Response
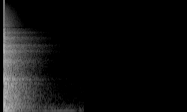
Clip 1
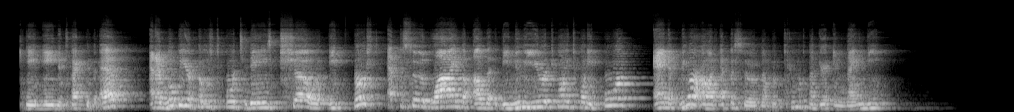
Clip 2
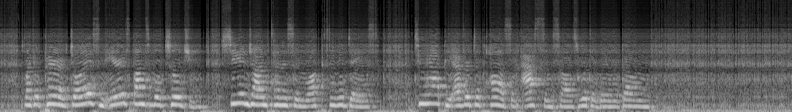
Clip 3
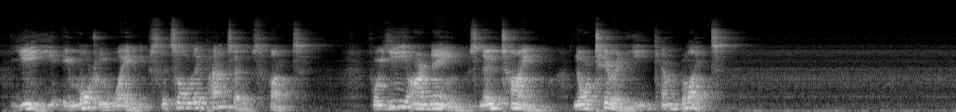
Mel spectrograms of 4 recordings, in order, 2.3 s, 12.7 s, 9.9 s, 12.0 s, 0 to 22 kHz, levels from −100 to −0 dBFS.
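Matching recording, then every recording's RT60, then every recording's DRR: 1; 0.60, 0.60, 0.60 s; -5.5, 4.5, -13.5 dB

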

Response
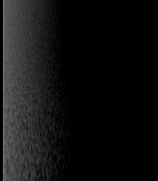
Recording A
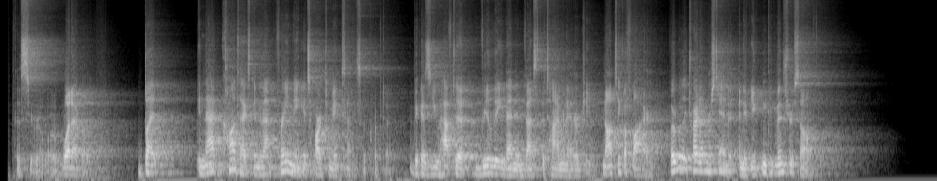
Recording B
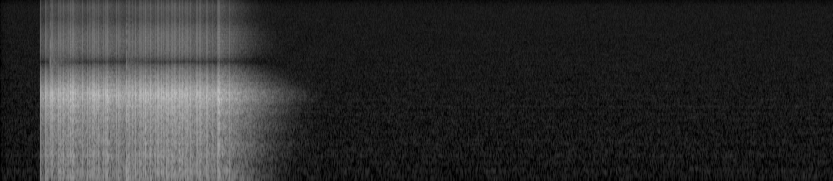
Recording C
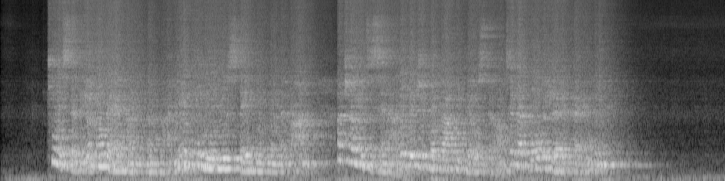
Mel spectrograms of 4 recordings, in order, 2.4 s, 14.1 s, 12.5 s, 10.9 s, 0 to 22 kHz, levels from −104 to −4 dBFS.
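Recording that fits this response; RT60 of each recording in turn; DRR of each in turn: A; 1.6, 1.6, 1.6 s; 4.5, 0.0, -8.5 dB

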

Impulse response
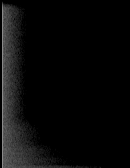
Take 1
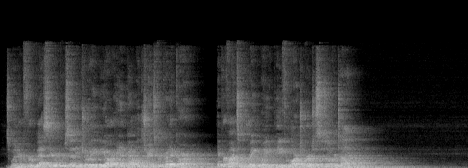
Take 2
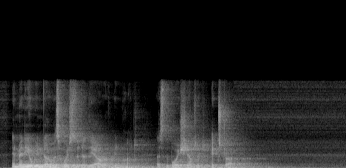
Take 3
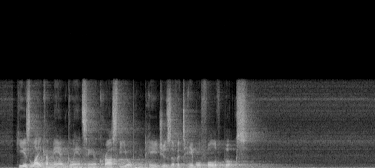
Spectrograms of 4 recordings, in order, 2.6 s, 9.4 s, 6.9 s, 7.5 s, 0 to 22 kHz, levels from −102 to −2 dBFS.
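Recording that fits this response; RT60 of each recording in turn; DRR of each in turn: 3; 2.2, 2.2, 2.4 s; -8.0, 0.5, 6.5 dB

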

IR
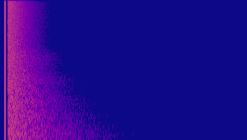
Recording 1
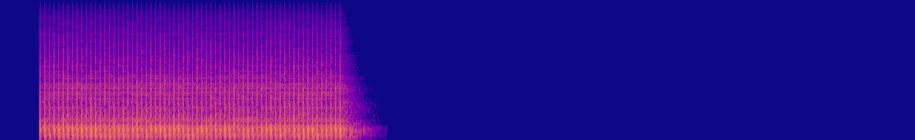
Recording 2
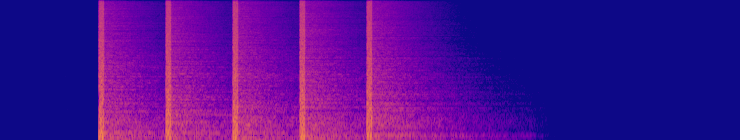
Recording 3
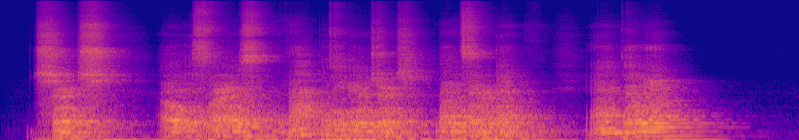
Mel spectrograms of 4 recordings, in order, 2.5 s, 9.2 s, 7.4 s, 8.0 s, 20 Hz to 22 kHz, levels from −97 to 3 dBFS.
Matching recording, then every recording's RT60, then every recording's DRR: 3; 0.50, 2.3, 1.2 s; 6.5, 9.0, -6.0 dB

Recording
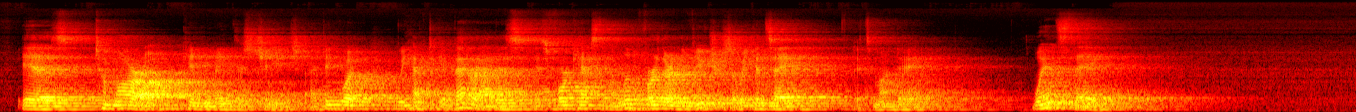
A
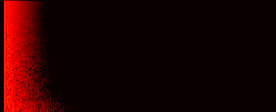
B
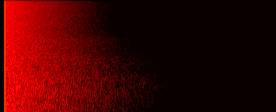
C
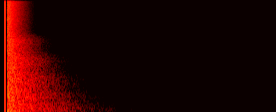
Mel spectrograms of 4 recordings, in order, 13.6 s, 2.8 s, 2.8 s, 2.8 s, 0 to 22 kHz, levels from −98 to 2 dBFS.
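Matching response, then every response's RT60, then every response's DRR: B; 0.70, 2.5, 1.0 s; -4.0, -3.0, -10.0 dB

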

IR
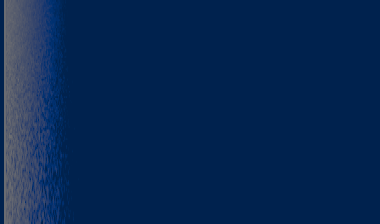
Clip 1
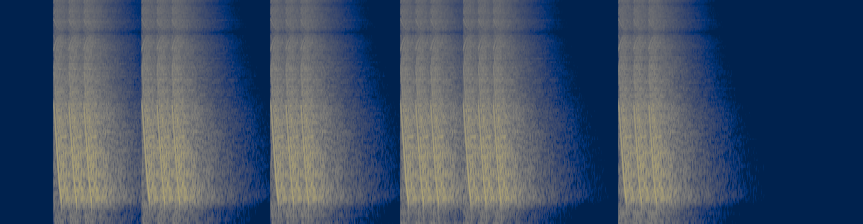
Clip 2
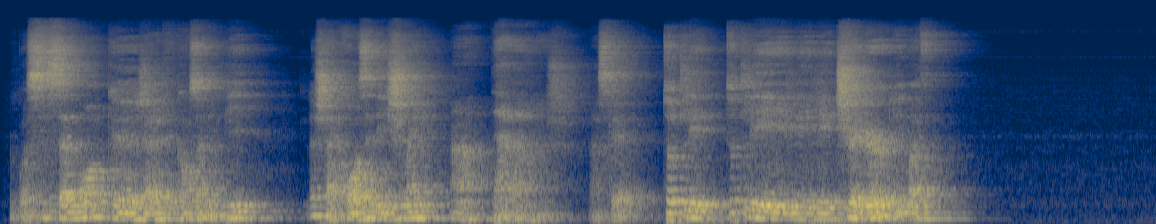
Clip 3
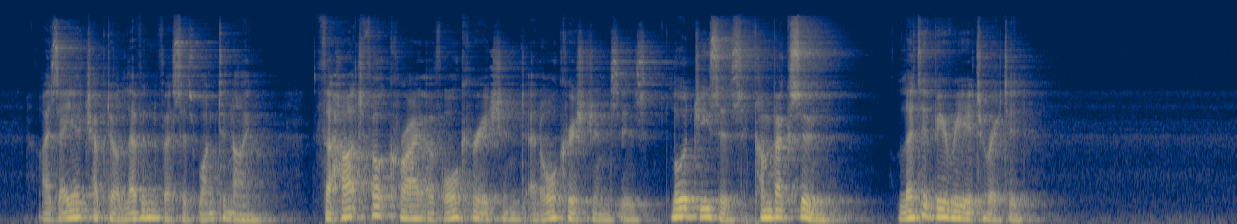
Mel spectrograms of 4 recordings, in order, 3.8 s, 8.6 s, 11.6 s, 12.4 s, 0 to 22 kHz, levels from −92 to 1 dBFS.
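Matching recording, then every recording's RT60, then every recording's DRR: 1; 1.0, 1.0, 1.0 s; -2.5, -7.5, 6.5 dB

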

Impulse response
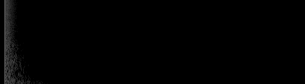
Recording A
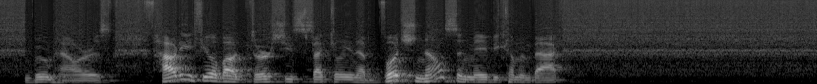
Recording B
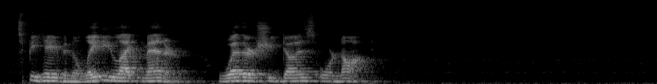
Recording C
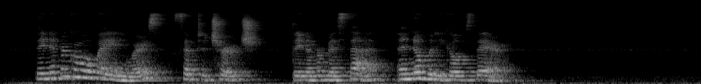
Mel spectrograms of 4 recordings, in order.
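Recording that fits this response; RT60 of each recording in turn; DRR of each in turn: C; 0.60, 0.60, 0.55 s; 8.5, 4.0, -4.0 dB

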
